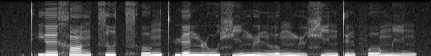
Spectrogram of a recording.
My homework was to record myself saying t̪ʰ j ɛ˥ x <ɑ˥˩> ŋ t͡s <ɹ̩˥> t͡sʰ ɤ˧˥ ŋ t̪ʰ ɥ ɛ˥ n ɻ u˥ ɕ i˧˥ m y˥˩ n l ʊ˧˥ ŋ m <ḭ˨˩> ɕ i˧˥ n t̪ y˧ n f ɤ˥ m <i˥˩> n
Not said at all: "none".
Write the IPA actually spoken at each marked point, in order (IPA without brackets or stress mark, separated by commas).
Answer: ɑ˥˩, ɹ̩˥, y̰˨˩, i˥˩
